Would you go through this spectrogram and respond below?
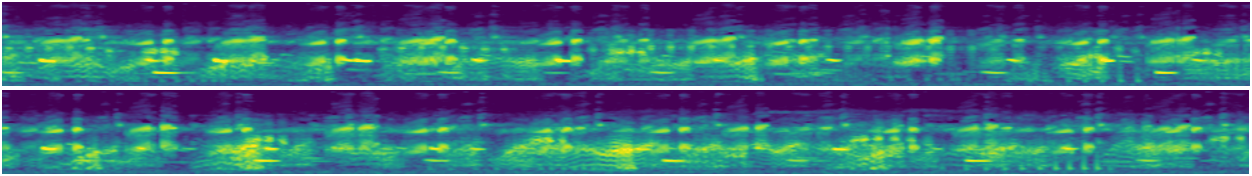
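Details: Many frogs croak together in a continuous, crowded chorus: grating trills and rattling pulses layered with short piping notes, rising and falling in waves without any break.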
